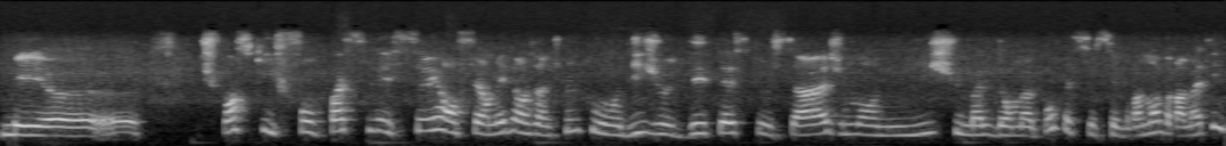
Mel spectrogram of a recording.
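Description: A woman talks in a plain, everyday voice. Her pitch is fairly high, with ordinary pitch variation. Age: 60s. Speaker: agency founder. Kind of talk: radio interview.

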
